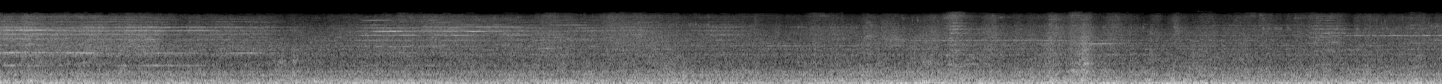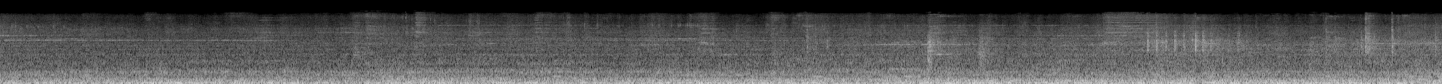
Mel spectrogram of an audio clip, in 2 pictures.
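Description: Freight train cars, mostly covered hoppers, rolling slowly through a curve with a steady low rumble of wheels on rail. High-pitched wheel flange squeal comes and goes, with a few sharp clicks from the wheels.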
